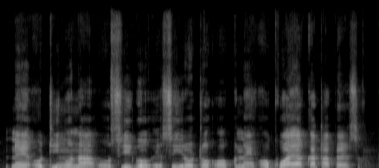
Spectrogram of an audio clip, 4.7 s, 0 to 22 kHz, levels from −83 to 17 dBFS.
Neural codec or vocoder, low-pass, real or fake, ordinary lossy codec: vocoder, 44.1 kHz, 128 mel bands, Pupu-Vocoder; none; fake; none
